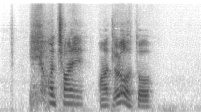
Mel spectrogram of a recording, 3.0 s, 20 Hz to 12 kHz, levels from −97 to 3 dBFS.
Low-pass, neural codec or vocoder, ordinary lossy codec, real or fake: 10.8 kHz; codec, 16 kHz in and 24 kHz out, 0.6 kbps, FocalCodec, streaming, 2048 codes; AAC, 64 kbps; fake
